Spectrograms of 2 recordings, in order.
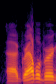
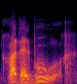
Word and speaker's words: Gravelbourg: Gravelbourg is actually not the way you should pronounce it. You should pronounce it Gravelbourg, okay? Comme les Français. But the English people say Gravelbourg, okay?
